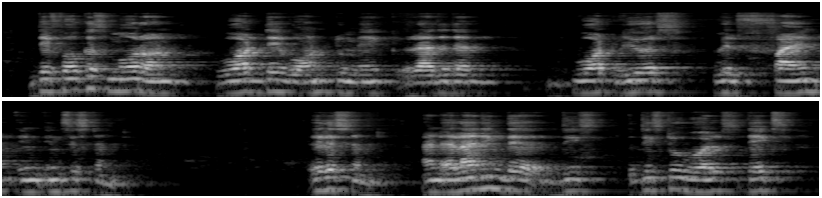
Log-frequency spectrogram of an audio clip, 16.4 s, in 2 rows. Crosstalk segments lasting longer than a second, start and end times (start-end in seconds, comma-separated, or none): none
